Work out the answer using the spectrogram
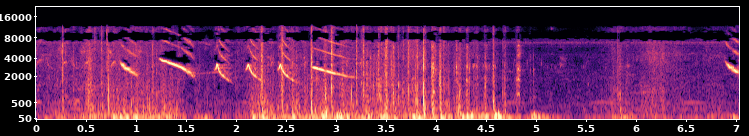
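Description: Green-winged saltator giving a quick run of clear, down-slurred whistles, then one more after a pause, over rustling and tapping noises.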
